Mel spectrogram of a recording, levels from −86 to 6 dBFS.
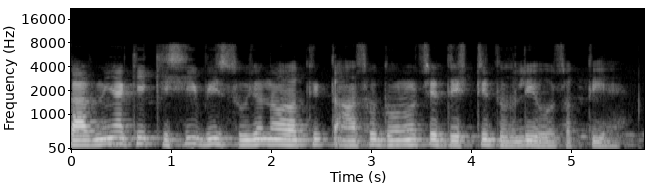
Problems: none marked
